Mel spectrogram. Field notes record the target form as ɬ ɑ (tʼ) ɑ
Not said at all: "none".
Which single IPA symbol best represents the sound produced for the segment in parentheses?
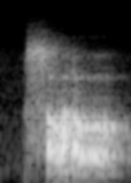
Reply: ɾ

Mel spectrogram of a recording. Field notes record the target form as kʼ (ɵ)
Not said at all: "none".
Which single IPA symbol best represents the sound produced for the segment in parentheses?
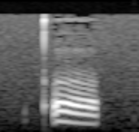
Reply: ə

